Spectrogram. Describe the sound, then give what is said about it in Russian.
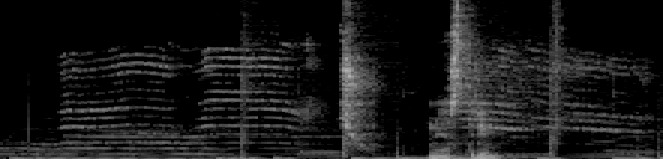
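A cat, Khora, meows loudly, two or three drawn-out, rising cries in quick succession, while a person speaks briefly over a steady low hum. “Хора мяукать.”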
